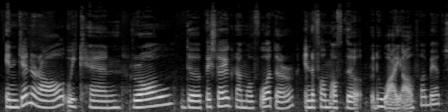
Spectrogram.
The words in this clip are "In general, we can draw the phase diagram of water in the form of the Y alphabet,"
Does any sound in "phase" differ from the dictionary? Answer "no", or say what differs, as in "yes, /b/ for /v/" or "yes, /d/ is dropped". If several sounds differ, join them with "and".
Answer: yes, /p/ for /f/ and /s/ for /z/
